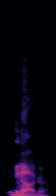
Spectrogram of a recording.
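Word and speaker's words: Imanaga: amand how do you say his last name imaga imaga there you go so this is the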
